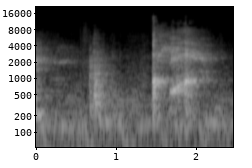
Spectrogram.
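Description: A man coughing a few times, the loudest cough near the end, after sipping spirit vinegar through a straw.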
